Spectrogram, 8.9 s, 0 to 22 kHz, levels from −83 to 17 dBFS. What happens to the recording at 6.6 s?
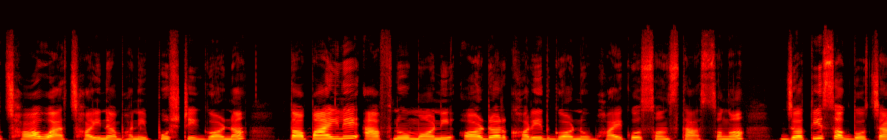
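Nothing goes wrong at 6.6 s: the speech carries straight through that moment with no dropout, click, distortion or other fault.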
